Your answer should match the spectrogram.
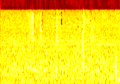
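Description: A few faint light clicks of Panini hockey trading cards being handled and shuffled in the hands, over a steady low hum.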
